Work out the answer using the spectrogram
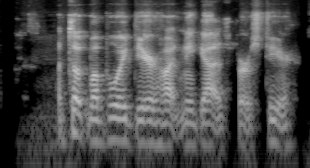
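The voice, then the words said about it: Choked up, emotional voice. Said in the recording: “This is good, but I can get choked up.”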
